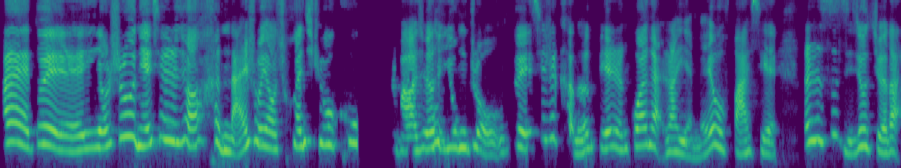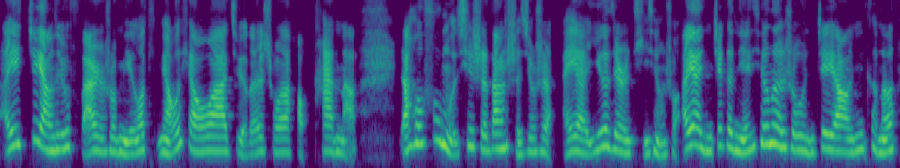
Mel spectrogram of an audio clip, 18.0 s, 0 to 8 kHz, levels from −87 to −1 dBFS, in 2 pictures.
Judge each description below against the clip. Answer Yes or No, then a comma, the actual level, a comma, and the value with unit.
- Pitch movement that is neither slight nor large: No, wide, 6.2 semitones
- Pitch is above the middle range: Yes, high, 240 Hz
